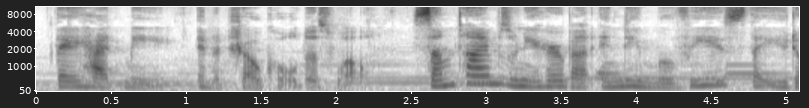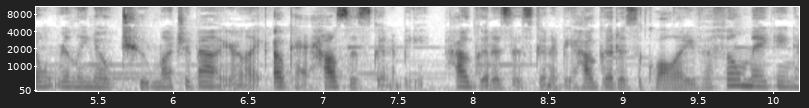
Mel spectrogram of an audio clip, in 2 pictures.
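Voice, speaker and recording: A woman with a fairly low voice delivers a casual video review. She talks in a conversational, emphatic way, like she is recommending something to viewers. Music plays clearly behind her. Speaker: film reviewer.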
